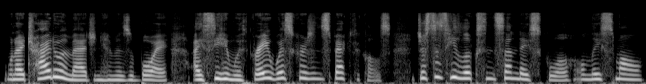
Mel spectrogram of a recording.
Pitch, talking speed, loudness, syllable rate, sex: 240 Hz, 240 wpm, -18 LUFS, 5.8 syllables/s, female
